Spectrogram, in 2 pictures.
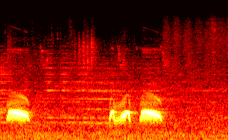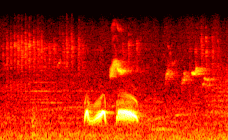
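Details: Spotted dove (cu gáy) coo used to stimulate caged birds: a single low coo, then two-part throaty phrases repeated, with faint higher bird chirps near the end.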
